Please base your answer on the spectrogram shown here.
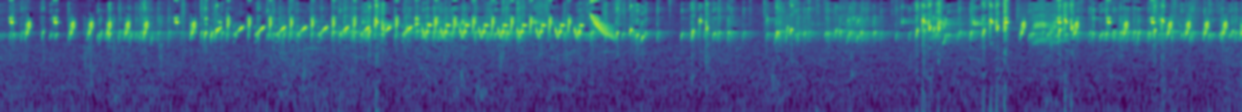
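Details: Goldfinch mating and readiness calls meant to stimulate silent males into singing: dense, rapid high twittering chirps and trills, repeated continuously with brief breaks and sharp clicks between bursts.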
